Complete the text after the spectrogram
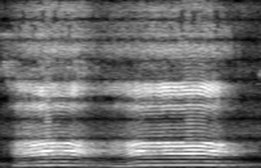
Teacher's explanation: یہ ہا بھاری ساؤنڈ کے ساتھ پڑھا جائے گا، اس کی آواز سینے سے نکلے گی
